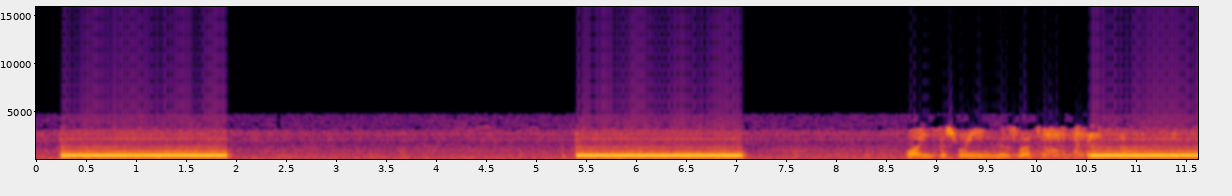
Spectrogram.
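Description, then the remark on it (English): A telephone ringback tone from a call placed to a 706 area code repeats in long, steady, mid-pitched bursts of about two seconds, separated by quiet gaps, with a short stretch of wavering voice-like tones just before the last ring. “I don't understand why this is ringing here.”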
